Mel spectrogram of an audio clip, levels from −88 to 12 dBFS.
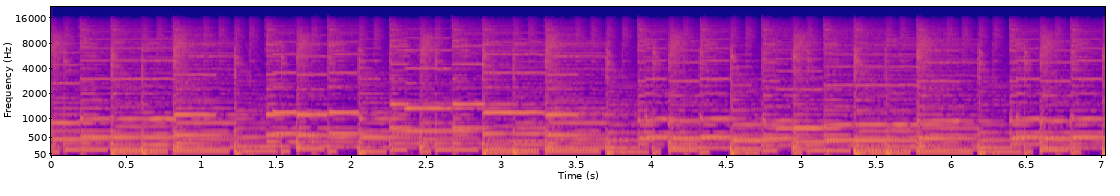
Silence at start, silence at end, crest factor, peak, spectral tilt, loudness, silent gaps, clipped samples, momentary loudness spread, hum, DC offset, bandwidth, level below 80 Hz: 0 s; 0 s; 16 dB; -6 dBFS; -4 dB/octave; -22 LUFS; none; under 0.1%; 3 LU; none; under 0.1%; 17 kHz; -36 dBFS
